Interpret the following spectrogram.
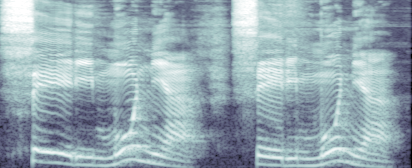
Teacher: sílaba tônica esse som é diferente desse som devido ao acento um acento É nasal parece que sai pelo nariz o som Mia o outro é agudo ele sai pela boca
